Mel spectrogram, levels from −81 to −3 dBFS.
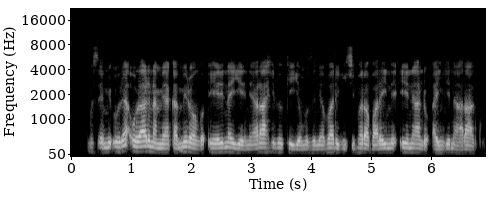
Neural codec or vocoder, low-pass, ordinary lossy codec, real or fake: codec, 16 kHz, 4.8 kbps, FACodec; none; none; fake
